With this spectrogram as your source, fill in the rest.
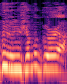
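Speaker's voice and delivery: put-on high, loud, sulky little girl voice. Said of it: "我妹说".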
